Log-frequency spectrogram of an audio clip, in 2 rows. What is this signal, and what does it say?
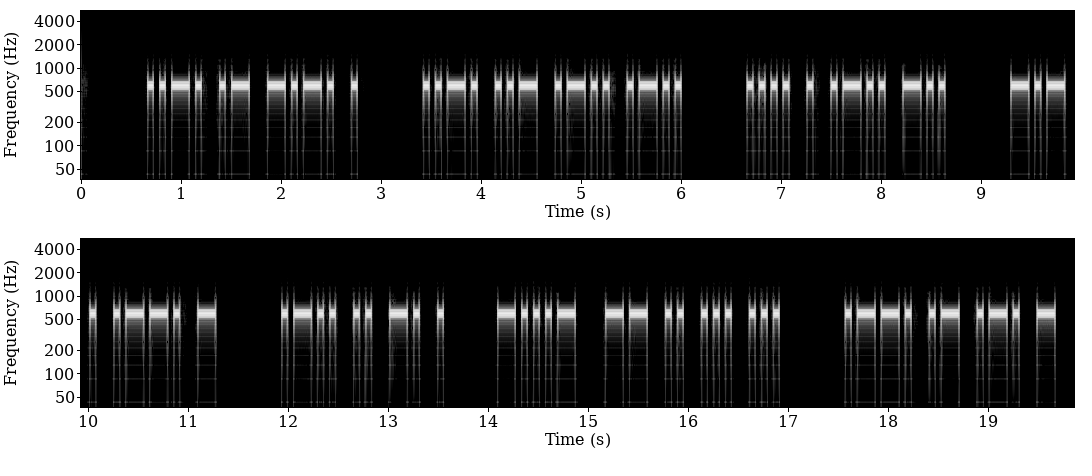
Morse code, heard as a keyed tone, about 20 wpm, 600 Hz. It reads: FACE FULL HELD KEPT LINE <BT>MISS PART
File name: CW / Practice / 500MostCommonEnglishWords20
